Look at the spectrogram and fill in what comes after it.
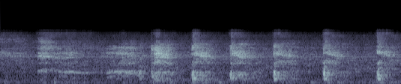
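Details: Chest congestion coughing fit: about nine harsh, forceful coughs in quick succession, with a full chest and a congested quality suggesting chest mucus.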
